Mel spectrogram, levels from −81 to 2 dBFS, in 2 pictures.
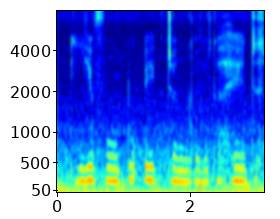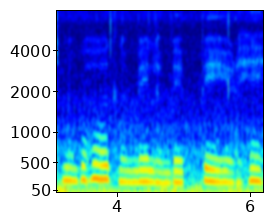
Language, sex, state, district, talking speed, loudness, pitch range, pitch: Hindi, male, Bihar, Darbhanga, 105 wpm, -27 LUFS, 185-210 Hz, 200 Hz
